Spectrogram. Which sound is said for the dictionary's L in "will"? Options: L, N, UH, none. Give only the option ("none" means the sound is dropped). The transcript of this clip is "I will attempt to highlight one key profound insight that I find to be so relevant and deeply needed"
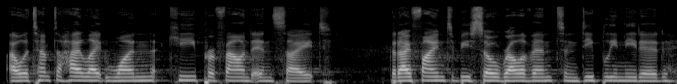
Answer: L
